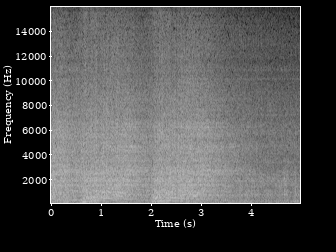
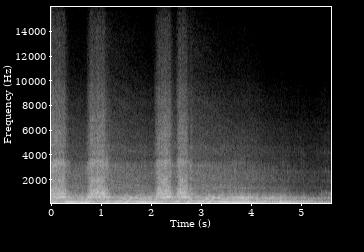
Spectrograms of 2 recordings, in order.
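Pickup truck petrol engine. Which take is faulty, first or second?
second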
